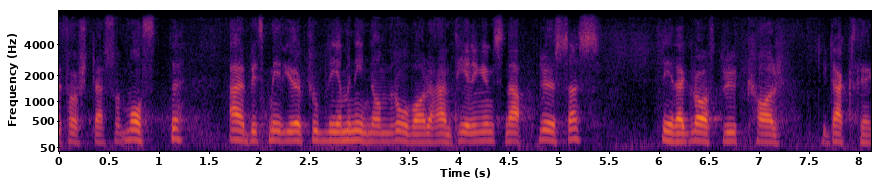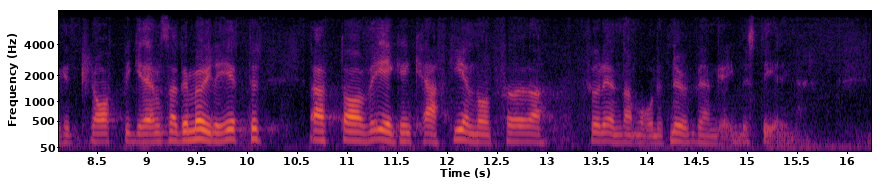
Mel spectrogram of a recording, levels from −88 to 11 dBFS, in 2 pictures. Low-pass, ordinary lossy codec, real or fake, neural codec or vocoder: 7.2 kHz; Opus, 16 kbps; fake; codec, 16 kHz, 1 kbps, X-Codec, HuBERT features, trained on LibriSpeech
